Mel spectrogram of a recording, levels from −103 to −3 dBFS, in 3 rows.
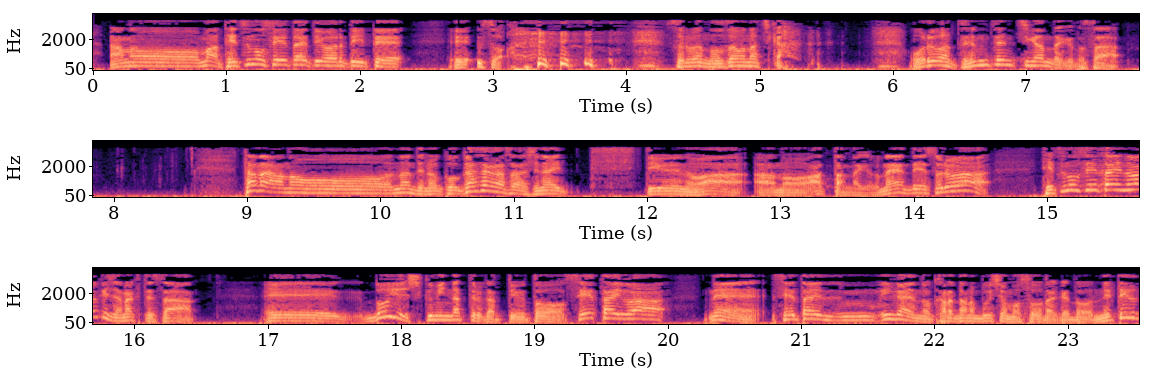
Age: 40-59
